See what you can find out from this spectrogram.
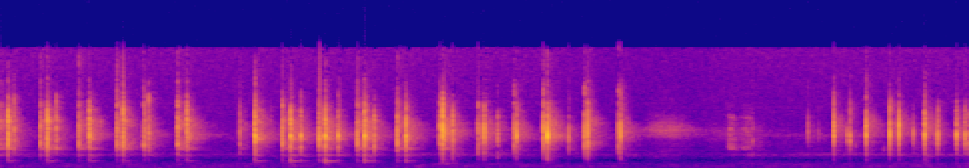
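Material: Glass.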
